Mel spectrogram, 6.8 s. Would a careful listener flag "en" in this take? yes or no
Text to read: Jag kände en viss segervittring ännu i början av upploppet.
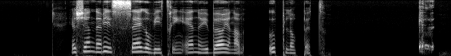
yes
